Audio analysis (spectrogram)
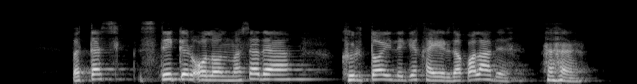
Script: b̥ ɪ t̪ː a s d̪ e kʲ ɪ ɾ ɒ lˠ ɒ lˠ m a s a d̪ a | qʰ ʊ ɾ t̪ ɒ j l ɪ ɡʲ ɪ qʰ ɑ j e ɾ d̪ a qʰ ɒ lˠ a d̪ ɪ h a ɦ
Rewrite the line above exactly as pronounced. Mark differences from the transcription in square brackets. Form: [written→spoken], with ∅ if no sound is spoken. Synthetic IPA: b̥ ɪ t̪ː a s [d̪→t̪] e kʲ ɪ ɾ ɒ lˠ ɒ lˠ m a s a d̪ a | [qʰ→kʰ] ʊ ɾ t̪ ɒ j l ɪ ɡʲ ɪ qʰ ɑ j e ɾ d̪ a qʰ ɒ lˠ a d̪ ɪ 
